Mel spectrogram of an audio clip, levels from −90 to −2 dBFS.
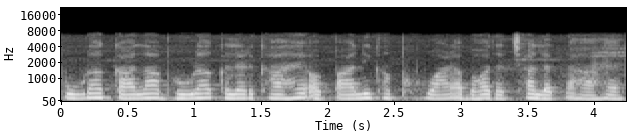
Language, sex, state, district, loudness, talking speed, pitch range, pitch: Hindi, male, Bihar, Katihar, -16 LUFS, 210 wpm, 155-170 Hz, 160 Hz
